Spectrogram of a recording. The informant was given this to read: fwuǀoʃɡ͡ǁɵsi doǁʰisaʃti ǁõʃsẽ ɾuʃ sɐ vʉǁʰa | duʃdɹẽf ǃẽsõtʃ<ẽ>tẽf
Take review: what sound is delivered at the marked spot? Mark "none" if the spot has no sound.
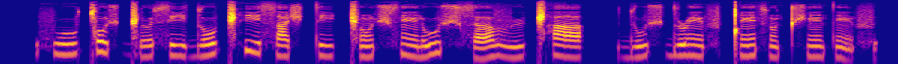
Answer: ẽ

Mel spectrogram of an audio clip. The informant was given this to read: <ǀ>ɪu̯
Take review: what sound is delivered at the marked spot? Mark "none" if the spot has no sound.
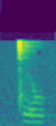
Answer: ǀ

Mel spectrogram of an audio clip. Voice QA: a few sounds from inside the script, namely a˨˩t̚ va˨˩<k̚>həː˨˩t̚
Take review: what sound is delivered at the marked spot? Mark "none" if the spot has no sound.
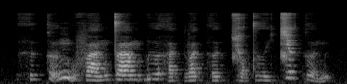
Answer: t̚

